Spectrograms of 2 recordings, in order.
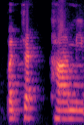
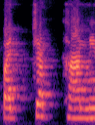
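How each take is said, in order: First: The ch sound is short, single. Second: The ch sound is held long, doubled. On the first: The speaker calls it wrong. "ज्यादातर लोग पचक खामी बोल देते हैं, च बोलते हैं" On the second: The speaker calls it right. "Double च है"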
